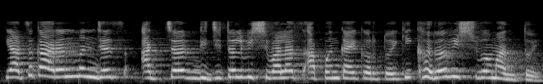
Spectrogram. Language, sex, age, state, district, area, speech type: Marathi, female, 18-30, Maharashtra, Satara, urban, spontaneous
